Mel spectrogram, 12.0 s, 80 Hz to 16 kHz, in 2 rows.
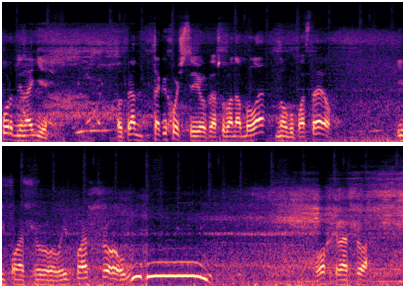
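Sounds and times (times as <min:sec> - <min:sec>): faint steady whine: 0:00.0 - 0:12.0.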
